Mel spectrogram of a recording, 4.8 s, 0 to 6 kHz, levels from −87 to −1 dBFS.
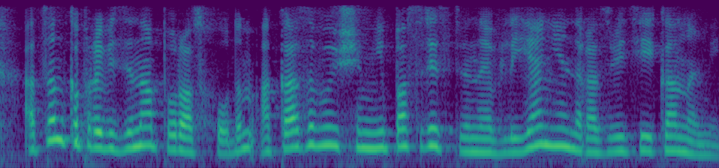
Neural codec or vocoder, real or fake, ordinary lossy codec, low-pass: codec, 16 kHz, about 1 kbps, DyCAST, with the encoder's durations; fake; AAC, 32 kbps; 5.4 kHz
